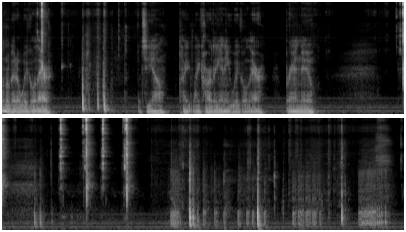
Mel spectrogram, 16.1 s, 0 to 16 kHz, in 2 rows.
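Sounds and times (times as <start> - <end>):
lighter lid clicking open and shut: 7.9 - 8.2, 9.2 - 10.7.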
